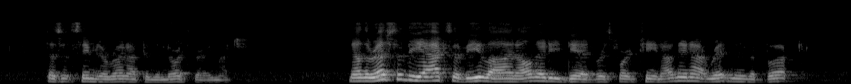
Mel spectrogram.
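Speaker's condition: No condition

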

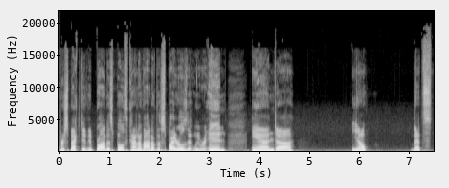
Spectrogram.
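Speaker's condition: Cleft palate; congenital cleft palate

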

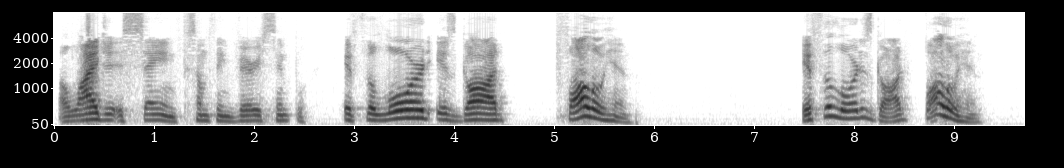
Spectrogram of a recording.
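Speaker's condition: No condition

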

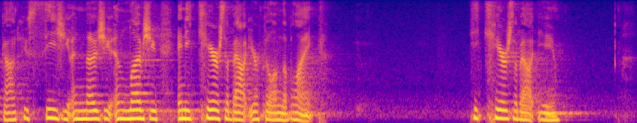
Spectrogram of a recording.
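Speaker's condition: Cleft lip and palate, severe

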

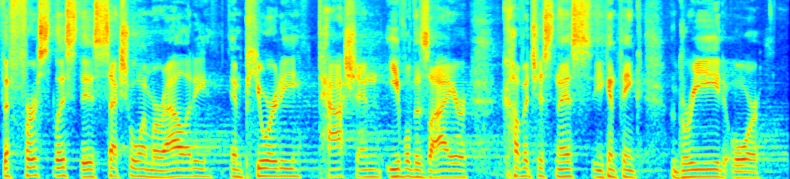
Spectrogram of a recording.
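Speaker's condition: No condition

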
